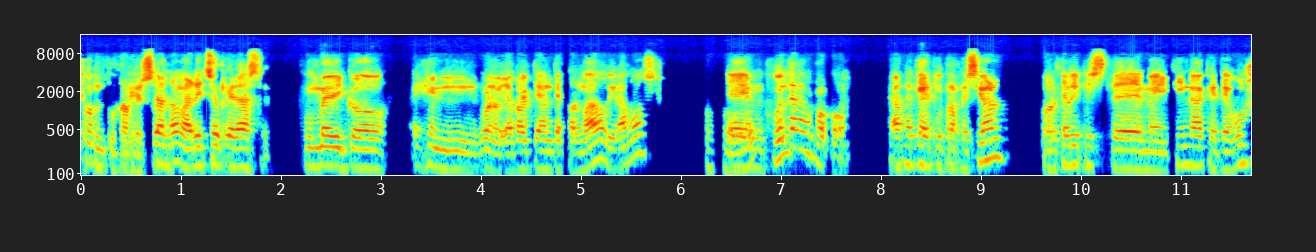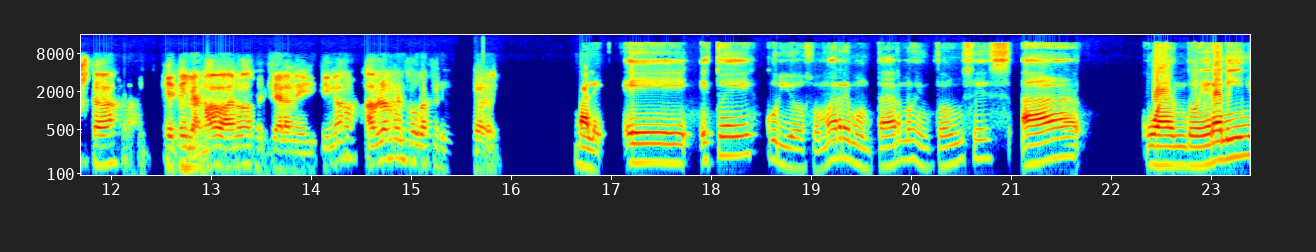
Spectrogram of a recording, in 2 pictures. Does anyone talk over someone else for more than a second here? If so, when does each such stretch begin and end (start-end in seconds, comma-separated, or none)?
none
